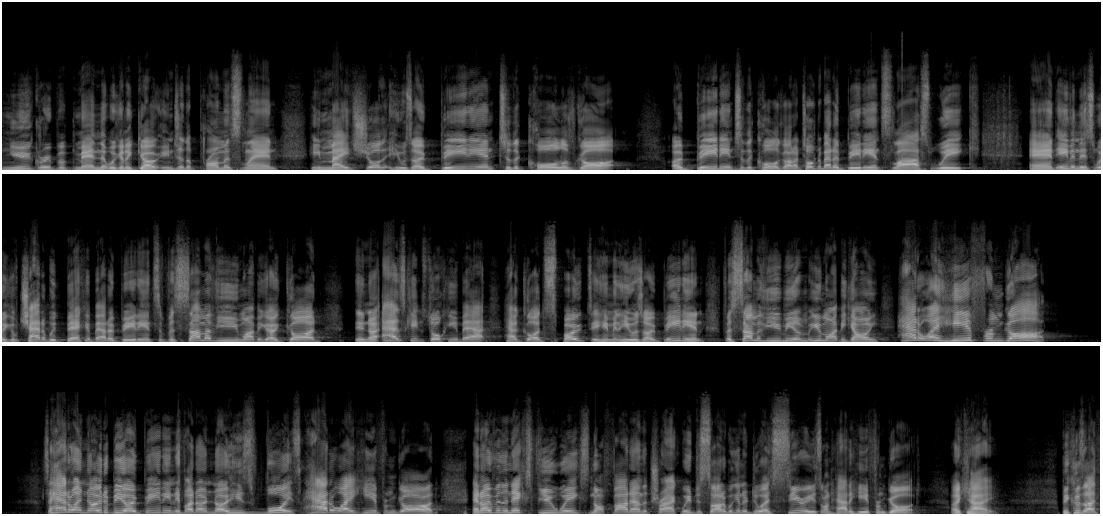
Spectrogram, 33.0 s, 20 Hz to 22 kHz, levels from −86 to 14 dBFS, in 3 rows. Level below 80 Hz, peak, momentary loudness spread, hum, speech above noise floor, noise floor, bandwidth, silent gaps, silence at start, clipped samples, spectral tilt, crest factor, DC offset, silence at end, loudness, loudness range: -78 dBFS; -4 dBFS; 7 LU; none; 49 dB; -77 dBFS; 16 kHz; none; 0 s; under 0.1%; -2.5 dB/octave; 24 dB; under 0.1%; 0 s; -26 LUFS; 2 LU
